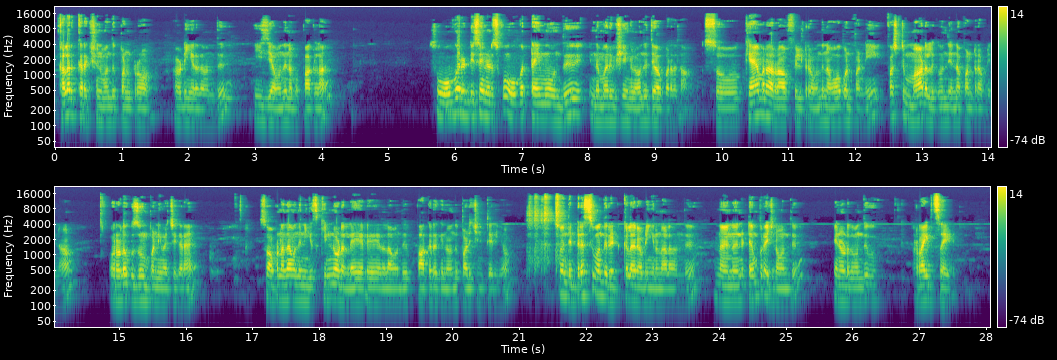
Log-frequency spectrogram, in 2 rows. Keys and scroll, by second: 15.8 space, 17.4 space, 20.2 super+-, 21.8 space.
